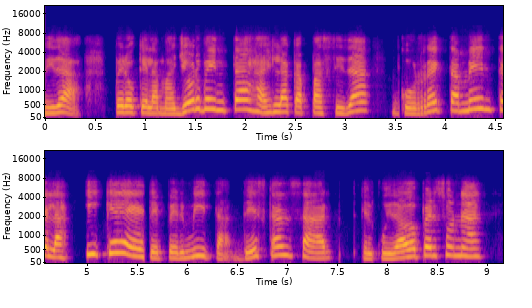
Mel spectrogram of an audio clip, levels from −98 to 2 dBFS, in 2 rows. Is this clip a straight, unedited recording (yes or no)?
no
